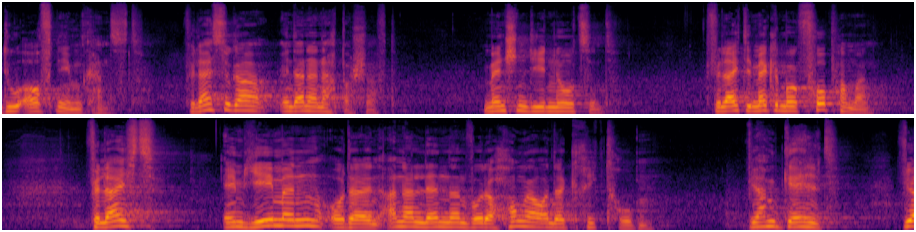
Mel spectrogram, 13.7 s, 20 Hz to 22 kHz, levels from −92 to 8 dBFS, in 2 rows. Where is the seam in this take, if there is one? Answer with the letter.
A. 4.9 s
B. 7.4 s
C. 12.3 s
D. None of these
C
